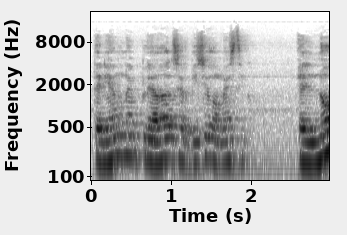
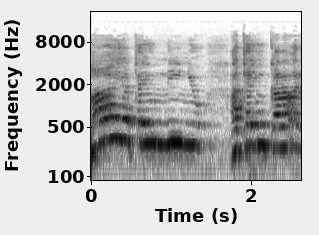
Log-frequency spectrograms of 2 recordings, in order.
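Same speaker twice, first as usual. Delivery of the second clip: high alarmed cry; startled children; 7 semitones higher than usual. Retold or imitated. Children shout that they found a body, high and alarmed. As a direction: cry out at the discovery.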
